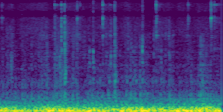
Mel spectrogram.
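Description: A small car's engine strains steadily up close as it tries to climb a snowy, icy patch in freezing Nako village, Himachal Pradesh, with a dense low rumble and faint jingling above it.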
